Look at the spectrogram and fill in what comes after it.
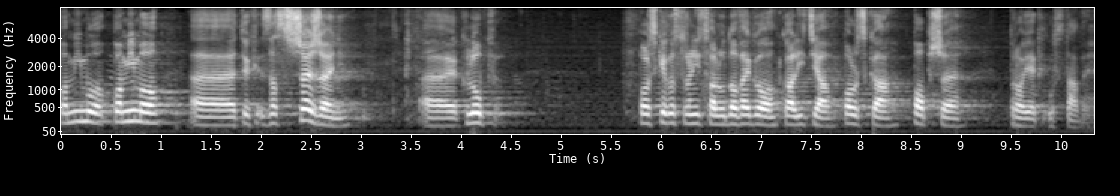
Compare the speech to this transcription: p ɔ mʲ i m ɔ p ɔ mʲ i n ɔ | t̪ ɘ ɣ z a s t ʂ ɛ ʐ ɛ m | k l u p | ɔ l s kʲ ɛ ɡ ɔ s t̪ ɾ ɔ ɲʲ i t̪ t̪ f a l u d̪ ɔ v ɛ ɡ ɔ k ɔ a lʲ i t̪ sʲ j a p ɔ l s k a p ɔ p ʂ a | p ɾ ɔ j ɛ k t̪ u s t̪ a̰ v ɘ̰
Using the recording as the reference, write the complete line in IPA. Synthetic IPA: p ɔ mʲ i m ɔ p ɔ mʲ i m ɔ | t̪ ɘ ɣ z a s t ʂ ɛ ʐ ɛ ɲ | k l u p | ɔ l s kʲ ɛ ɡ ɔ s t̪ ɾ ɔ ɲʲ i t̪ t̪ f a l u d̪ ɔ v ɛ ɡ ɔ k ɔ a lʲ i t̪ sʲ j a p ɔ l s k a p ɔ p ʂ ɛ | p ɾ ɔ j ɛ k t̪ u s t̪ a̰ v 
